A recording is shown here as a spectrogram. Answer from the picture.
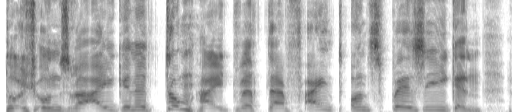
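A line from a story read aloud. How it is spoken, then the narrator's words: Called out. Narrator (German): rief Boromir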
